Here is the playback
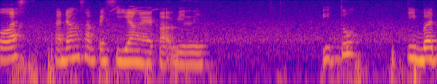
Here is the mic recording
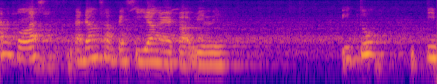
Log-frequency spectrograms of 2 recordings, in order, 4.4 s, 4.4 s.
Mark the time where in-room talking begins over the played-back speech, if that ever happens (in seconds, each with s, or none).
none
